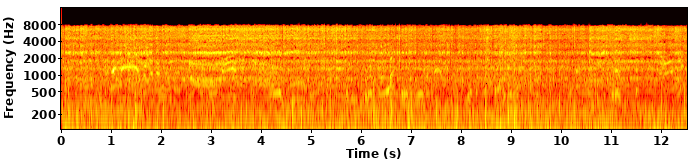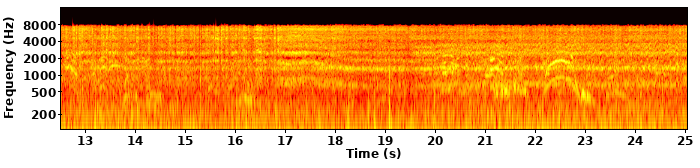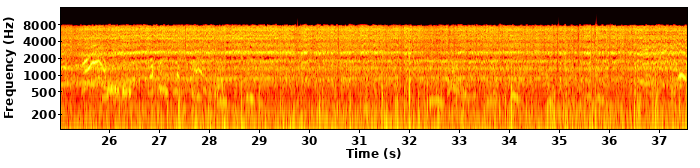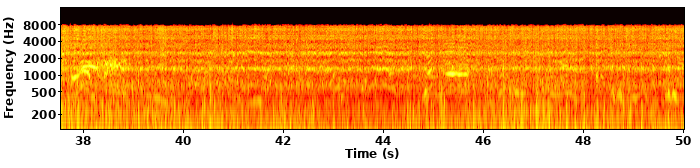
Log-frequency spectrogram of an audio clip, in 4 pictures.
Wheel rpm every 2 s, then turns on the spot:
230, 230, 230, 230, 230, 230, 230, 240, 220, 170, 160, 160, 170, 220, 230, 230, 230, 230, 210, 180, 160, 170, 160, 160, 160.
none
